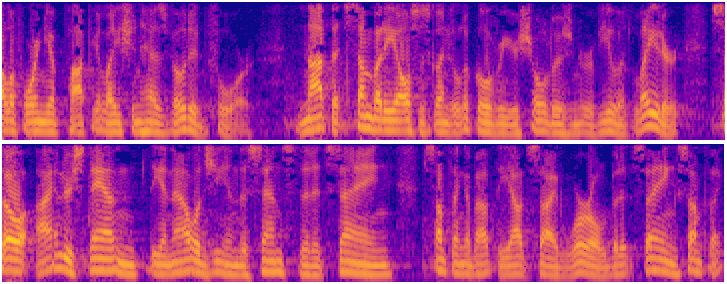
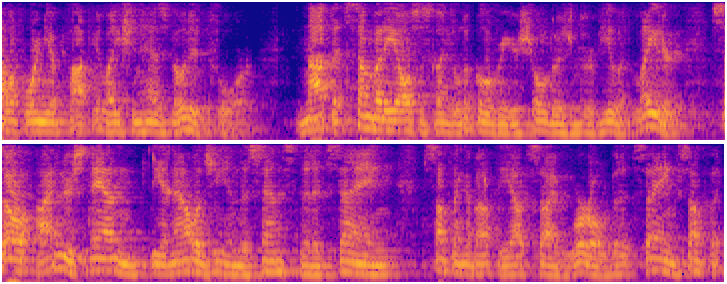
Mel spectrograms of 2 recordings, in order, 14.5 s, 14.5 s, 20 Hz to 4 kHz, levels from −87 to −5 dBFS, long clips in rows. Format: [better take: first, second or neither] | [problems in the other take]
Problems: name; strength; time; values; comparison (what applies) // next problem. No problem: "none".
first | noise reduction (neural separator model SepFormer DNS4)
